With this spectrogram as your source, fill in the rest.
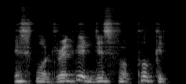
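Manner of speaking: carrying, hushed half-whisper, stage whisper. Voicing a cook leaning to a compatriot: Ogren half-whisper. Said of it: "as quietly as an Ogren can whisper".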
